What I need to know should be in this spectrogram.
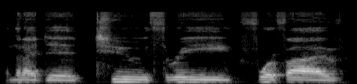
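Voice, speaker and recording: Low, flat-voiced young man. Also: drawn-out words. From Baltimore, Maryland. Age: 20s. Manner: laid-back, slangy, rambling with restarts. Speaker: guest bodybuilder. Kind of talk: casual podcast chat.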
